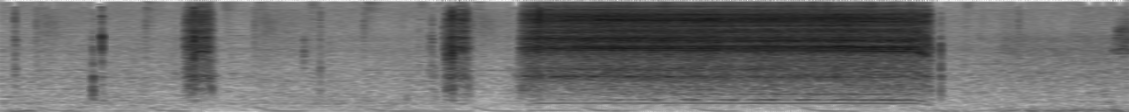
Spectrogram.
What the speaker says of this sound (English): screw your material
